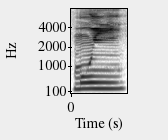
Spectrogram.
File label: "mui1", taiwanese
